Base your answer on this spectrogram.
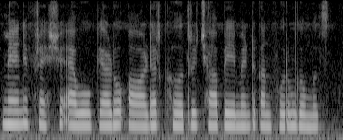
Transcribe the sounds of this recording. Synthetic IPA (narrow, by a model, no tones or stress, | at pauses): meːnifʰɾeʃʔɛʋoːkaːɽoːʔaːɾɖɐɾkʰəːt̪ɾɨt͡ʃʰaːpeːmeɳʈkɐnfʰoːɾmɡɐmːut͡s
